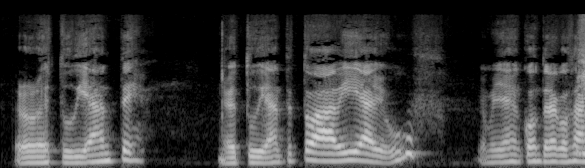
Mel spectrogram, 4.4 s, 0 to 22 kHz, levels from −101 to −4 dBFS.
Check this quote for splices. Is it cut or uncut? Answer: uncut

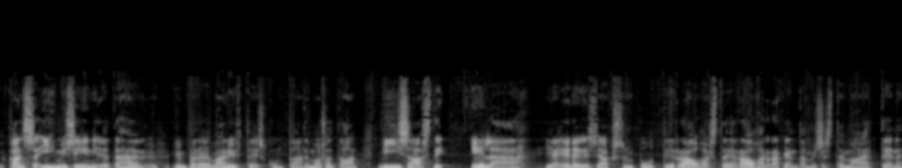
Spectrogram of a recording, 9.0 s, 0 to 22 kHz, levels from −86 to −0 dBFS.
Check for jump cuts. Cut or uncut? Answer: cut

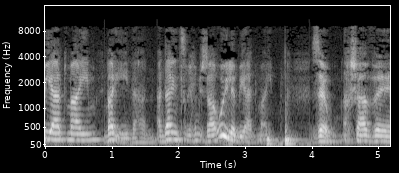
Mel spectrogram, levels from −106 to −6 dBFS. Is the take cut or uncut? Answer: cut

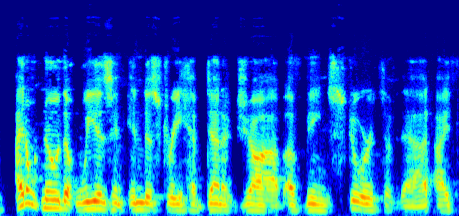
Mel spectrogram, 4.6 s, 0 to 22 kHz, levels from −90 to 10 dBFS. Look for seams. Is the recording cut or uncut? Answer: cut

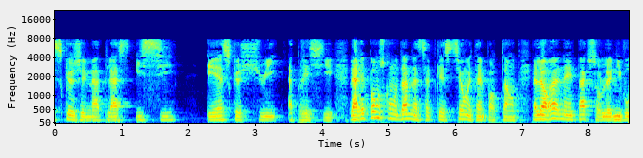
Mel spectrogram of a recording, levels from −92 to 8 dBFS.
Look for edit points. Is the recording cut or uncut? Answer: uncut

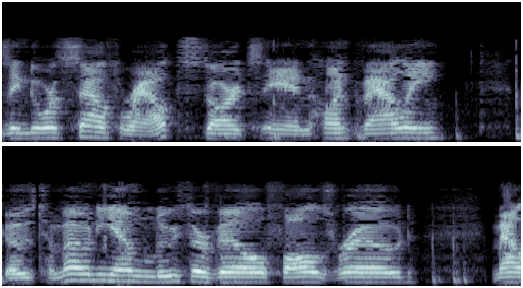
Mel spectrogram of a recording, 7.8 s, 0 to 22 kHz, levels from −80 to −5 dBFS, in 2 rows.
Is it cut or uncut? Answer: cut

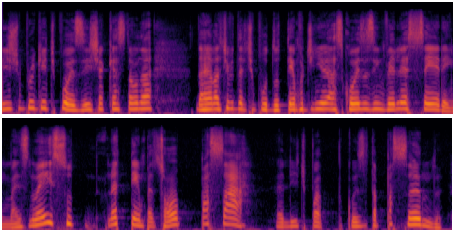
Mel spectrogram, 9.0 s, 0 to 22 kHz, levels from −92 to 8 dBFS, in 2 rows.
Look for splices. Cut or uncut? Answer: uncut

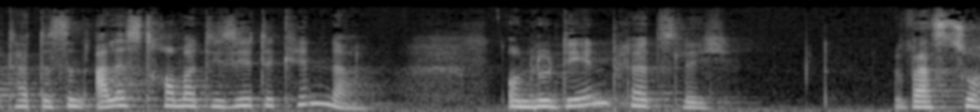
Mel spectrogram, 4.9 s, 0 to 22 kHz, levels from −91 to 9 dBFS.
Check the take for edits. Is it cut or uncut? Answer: cut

